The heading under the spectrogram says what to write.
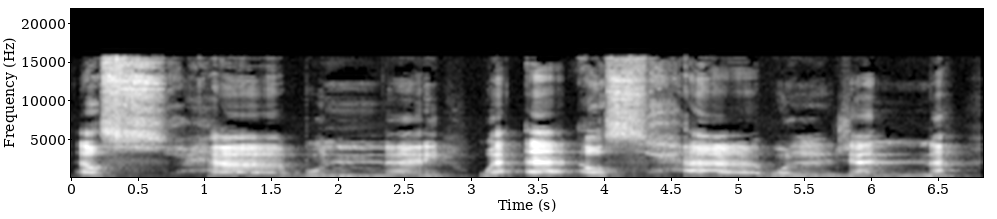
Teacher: سهلة. أنا أصحاب الهمزة رقيقة والحاء رقيقة، بتضل بس الصاد هي المفخمة. أصحاب النار وأصحاب الجنة، اللهم اجعلنا من أهل الجنة.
